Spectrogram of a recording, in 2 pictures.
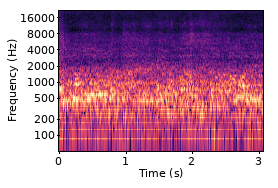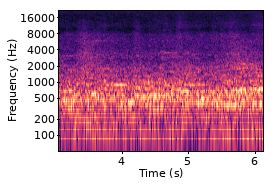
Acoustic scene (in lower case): crowded indoor space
